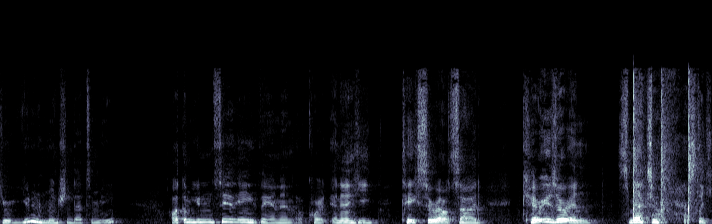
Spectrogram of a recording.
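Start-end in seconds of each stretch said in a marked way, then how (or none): none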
